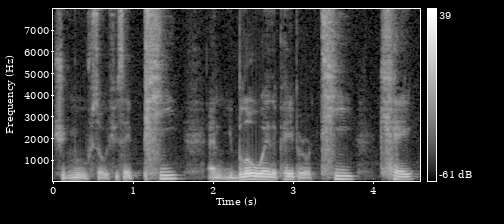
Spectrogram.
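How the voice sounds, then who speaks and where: A man's voice: medium pitch, expressive, normal speed, warm tone. A young man with a Slovak accent, a native Slovak speaker, explaining sounds in a casual lesson with frequent hesitations. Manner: hesitant, with many ums and restarts. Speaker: language teacher.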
